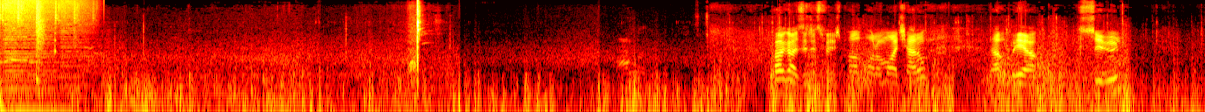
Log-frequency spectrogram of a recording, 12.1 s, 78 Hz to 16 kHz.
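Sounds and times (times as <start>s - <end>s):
wind buffeting microphone: 1.0s - 12.0s
golf club striking ball: 4.1s - 4.6s.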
